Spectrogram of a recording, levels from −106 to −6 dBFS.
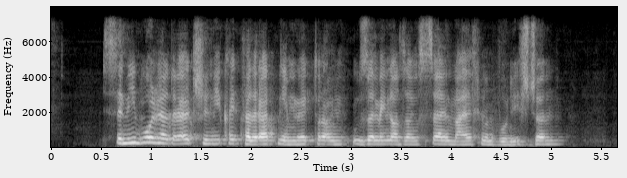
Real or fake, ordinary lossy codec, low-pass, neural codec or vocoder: fake; none; 7.2 kHz; codec, 24 kHz, 1.5 kbps, HILCodec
